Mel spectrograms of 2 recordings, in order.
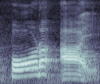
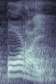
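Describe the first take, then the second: First: "পড়াই" broken as পড়, আই; split into syllables. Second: Said in the usual way. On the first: Shown as a demonstration. Teacher asking students to notice, split into syllables. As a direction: separate the two beats of "পড়াই". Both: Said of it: "খেয়াল করে দেখেন, আমি বললাম".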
